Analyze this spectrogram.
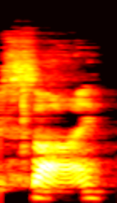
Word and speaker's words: psi: cosine beta plus psi that's another greek letter psi that's how it's spelled phonetically i would spell it s i g h i better put a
